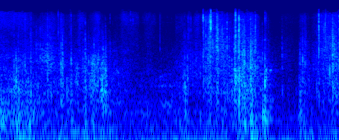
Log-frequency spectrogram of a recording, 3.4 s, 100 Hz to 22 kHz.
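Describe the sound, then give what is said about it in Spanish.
Thin pages of a paper Bible rustle and flip for a few seconds as someone looks up John chapter 3, a soft continuous crinkling with a few sharper swishes, fairly quiet, with no talking. “Yo todavía tengo que usar mi Biblia de, de hojas para que la oigan, ¿sí?”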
